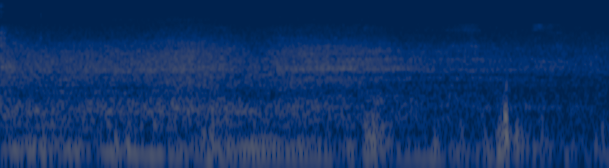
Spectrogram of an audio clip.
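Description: Near silence: faint hiss and low rumble, with a soft bump about five seconds in.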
